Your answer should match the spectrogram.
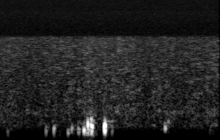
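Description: Near silence, broken by a few faint, brief low sounds about half a second to a second in.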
